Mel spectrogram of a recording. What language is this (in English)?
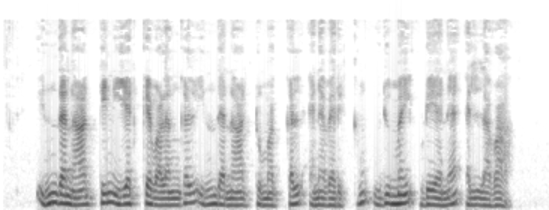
Tamil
